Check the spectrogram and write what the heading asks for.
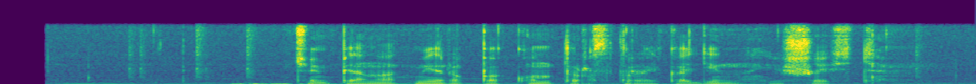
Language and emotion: Russian, neutral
